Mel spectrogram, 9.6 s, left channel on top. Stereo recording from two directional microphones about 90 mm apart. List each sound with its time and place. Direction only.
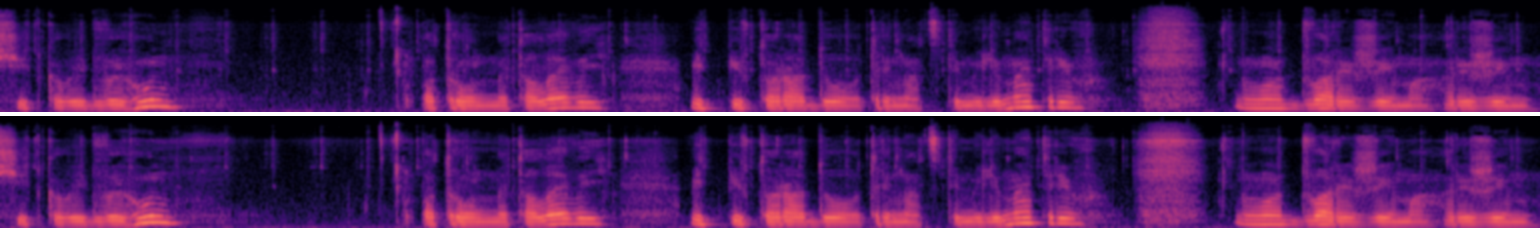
0.0 s speech: 15° right (ahead or behind)
2.5 s speech: 20° right (ahead or behind)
